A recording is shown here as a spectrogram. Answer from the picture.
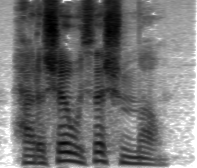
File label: Kabyle; Ḥercawet acemma.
